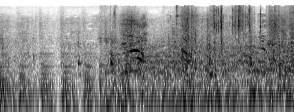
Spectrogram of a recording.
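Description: Soundtrack of a TV battle scene: a dense, low rumbling din with shouted voices and rising and falling cries over it.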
